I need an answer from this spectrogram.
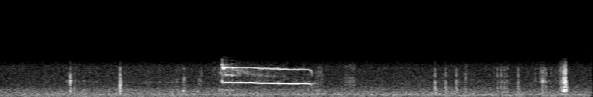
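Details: Four-week-old male kitten, still living with his mother, gives a single clear, steady meow lasting under a second midway through, surrounded by faint clicks and soft indoor room noise.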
